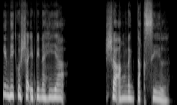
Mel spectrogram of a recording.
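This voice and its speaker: A woman narrator plays a desperate, betrayed young wife from an audio melodrama. She pleads in a hoarse, weak, tearful voice. The sound is close and dry. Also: medium pitch, lively intonation, a little slow, darkish tone, dry recording, voice pushed up, close to an everyday voice. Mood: sobbing, hurt.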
